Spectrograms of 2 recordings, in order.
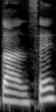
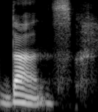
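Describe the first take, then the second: First: The word ends with an added vowel sound. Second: The word ends on a plain s sound. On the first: The speaker calls it wrong. "No decimos dance" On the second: The speaker calls it right. "sino dance"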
